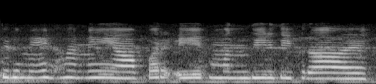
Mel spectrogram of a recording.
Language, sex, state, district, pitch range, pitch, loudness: Hindi, female, Uttar Pradesh, Shamli, 275-315 Hz, 300 Hz, -14 LUFS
